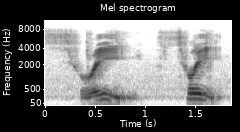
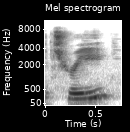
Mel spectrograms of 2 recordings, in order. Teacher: Three. Então, você faz o som do TH e imediatamente a língua sai do som do TH fricativo, volta-se para trás, pronunciando o R e finalizando com o som vocálico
